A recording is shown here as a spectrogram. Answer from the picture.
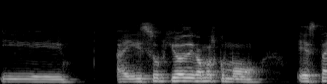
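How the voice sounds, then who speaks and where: A man speaks with monotone, flat intonation. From Colombia, Boyacá. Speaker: academic researcher and activist. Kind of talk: conference talk. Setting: lecture hall with audience. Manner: halting, many fillers.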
